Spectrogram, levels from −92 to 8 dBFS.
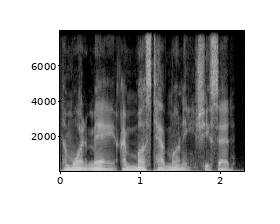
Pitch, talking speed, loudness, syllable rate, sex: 95 Hz, 235 wpm, -17 LUFS, 4.7 syllables/s, male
